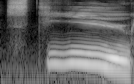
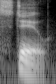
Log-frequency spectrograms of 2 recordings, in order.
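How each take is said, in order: First: The vowel is a fronted Australian 'oo' sound. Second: The vowel is a plain American 'oo' sound. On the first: The speaker calls it right. "the other aspect of the Australian accent is the U" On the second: The speaker calls it wrong. "It's not stew"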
